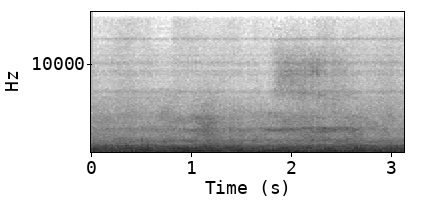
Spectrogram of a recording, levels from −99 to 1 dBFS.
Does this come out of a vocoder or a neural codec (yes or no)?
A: yes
